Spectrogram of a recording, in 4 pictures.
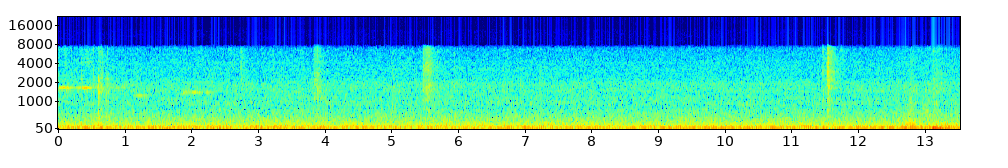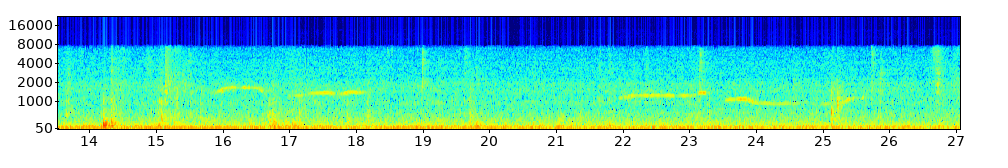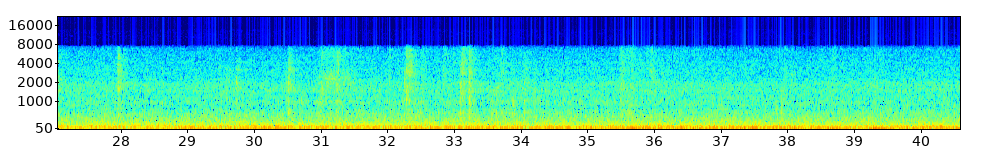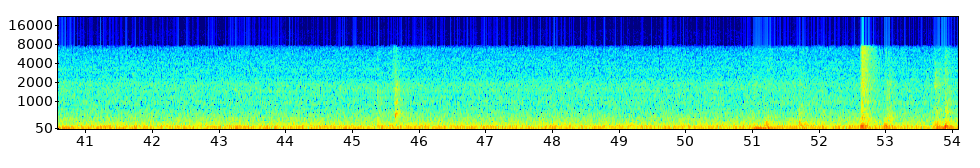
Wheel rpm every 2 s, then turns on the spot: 0, 0, 0, 0, 0, 0, 0, 0, 0, 0, 0, 0, 0, 0, 0, 0, 0, 0, 0, 0, 0, 0, 0, 0, 0, 0, 0.
none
